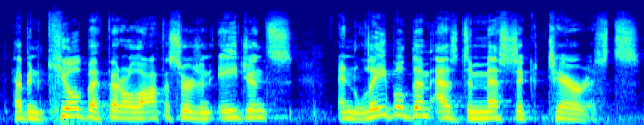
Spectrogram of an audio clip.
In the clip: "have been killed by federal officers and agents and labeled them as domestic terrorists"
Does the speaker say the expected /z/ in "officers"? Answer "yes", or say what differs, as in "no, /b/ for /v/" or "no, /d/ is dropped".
yes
